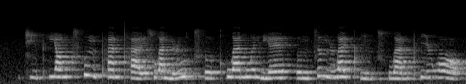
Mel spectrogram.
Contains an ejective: no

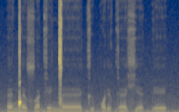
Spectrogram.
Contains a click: yes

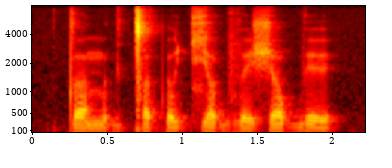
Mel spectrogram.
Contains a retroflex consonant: no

